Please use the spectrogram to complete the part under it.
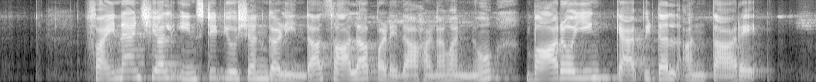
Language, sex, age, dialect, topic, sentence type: Kannada, female, 41-45, Mysore Kannada, banking, statement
